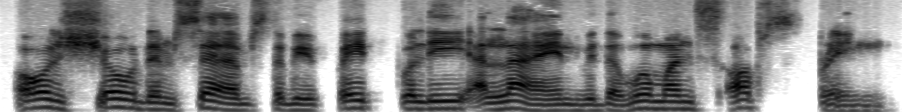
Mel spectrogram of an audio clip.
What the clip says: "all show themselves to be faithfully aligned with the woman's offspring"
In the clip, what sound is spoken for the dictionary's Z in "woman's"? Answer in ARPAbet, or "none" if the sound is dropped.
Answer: S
